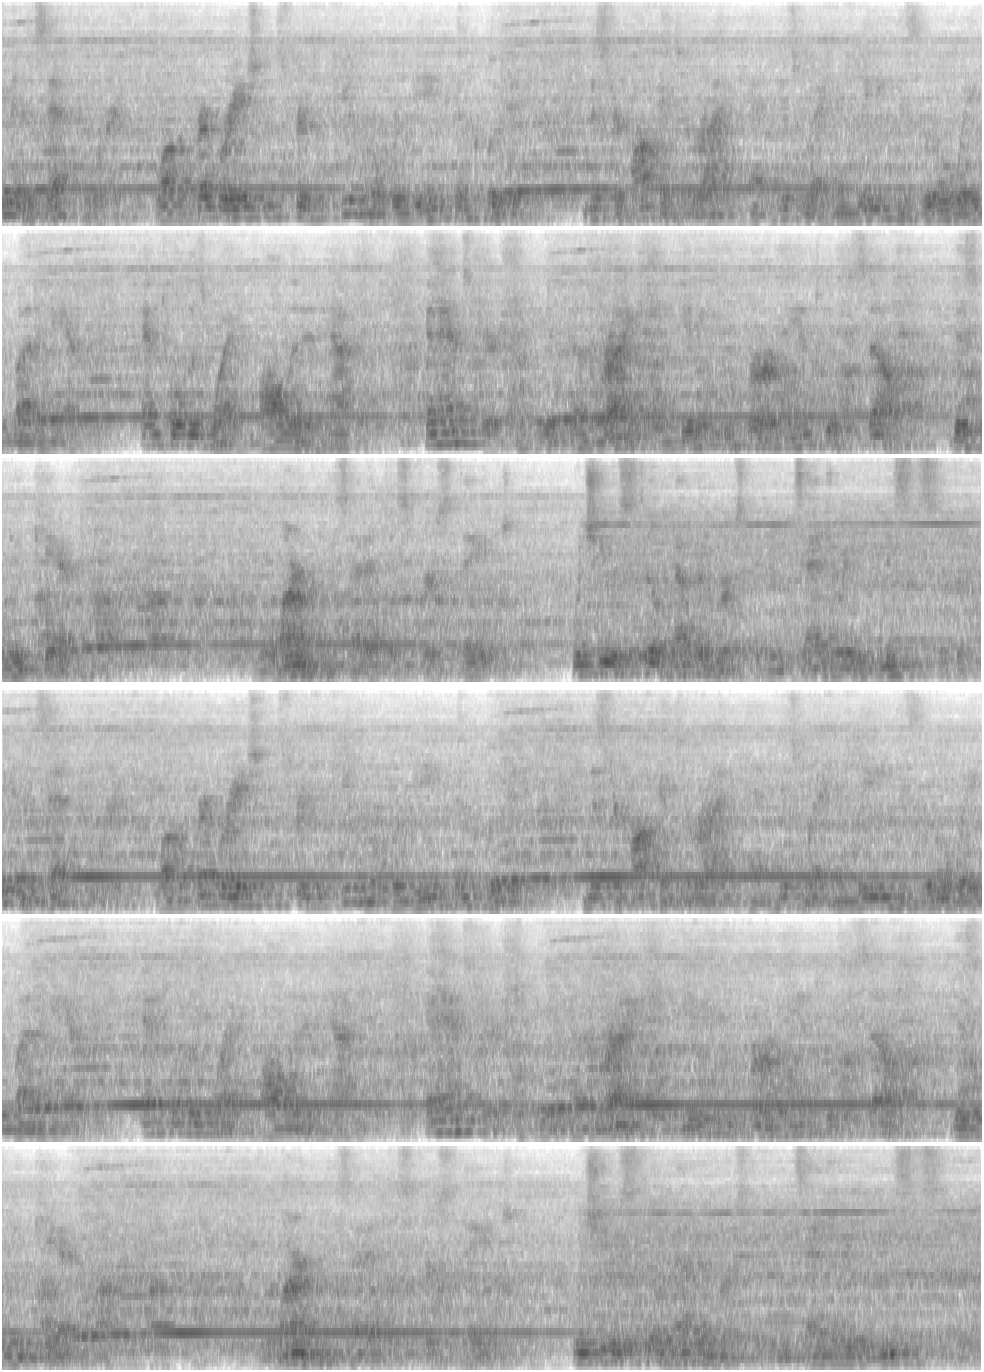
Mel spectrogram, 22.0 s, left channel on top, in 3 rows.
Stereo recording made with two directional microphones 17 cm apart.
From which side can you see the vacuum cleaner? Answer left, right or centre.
right.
